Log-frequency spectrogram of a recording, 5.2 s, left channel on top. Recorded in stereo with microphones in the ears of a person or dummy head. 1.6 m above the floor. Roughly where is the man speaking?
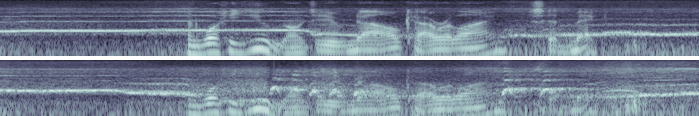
Left.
